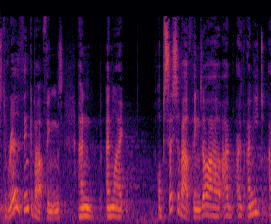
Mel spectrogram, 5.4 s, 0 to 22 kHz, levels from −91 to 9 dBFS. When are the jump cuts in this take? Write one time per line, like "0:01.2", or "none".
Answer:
none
